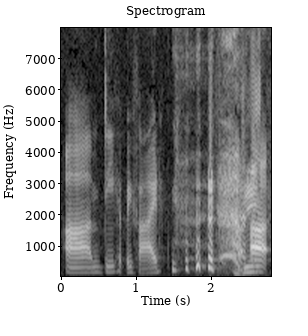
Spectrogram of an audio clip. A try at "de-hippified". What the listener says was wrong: De-hippie. Just making sure we pronounce not HIPAA, hippie.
